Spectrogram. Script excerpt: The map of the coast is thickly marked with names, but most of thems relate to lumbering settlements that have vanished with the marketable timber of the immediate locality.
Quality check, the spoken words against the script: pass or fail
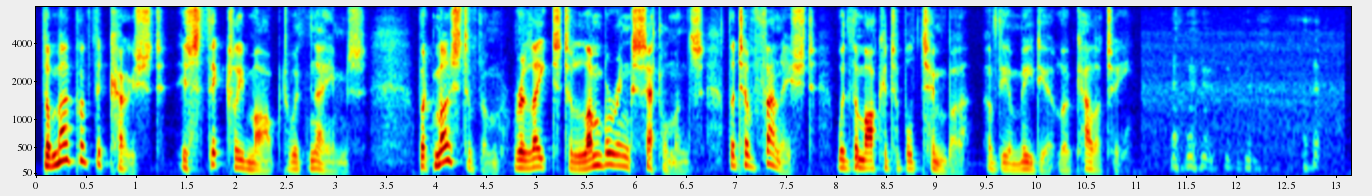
fail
